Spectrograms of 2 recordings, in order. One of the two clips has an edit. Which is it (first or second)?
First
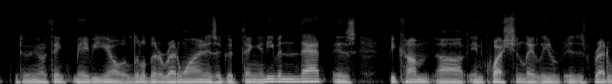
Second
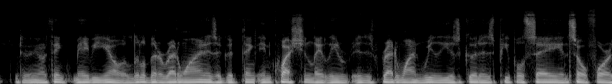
second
